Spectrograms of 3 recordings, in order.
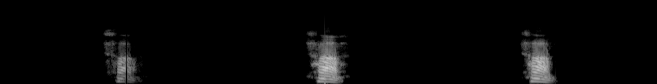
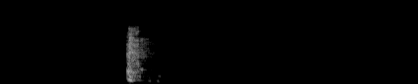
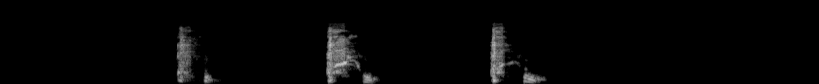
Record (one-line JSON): {"exhalation_length": "6.6 s", "exhalation_amplitude": 26754, "exhalation_signal_mean_std_ratio": 0.19, "cough_length": "4.2 s", "cough_amplitude": 10315, "cough_signal_mean_std_ratio": 0.14, "three_cough_length": "8.2 s", "three_cough_amplitude": 26757, "three_cough_signal_mean_std_ratio": 0.22, "survey_phase": "alpha (2021-03-01 to 2021-08-12)", "age": "65+", "gender": "Male", "wearing_mask": "No", "symptom_none": true, "symptom_onset": "11 days", "smoker_status": "Never smoked", "respiratory_condition_asthma": false, "respiratory_condition_other": false, "recruitment_source": "REACT", "submission_delay": "1 day", "covid_test_result": "Negative", "covid_test_method": "RT-qPCR"}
